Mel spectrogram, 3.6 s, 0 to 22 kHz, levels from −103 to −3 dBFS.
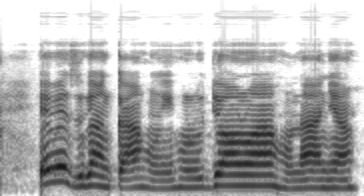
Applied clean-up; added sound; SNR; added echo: none; none; none; none.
